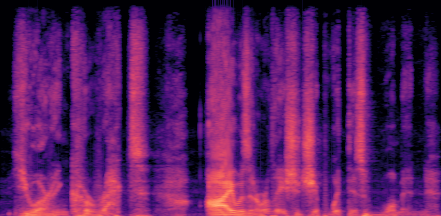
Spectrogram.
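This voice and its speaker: A man puts on a character voice, raspy and very deep in pitch. He keeps a moderate pace. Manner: creepy.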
